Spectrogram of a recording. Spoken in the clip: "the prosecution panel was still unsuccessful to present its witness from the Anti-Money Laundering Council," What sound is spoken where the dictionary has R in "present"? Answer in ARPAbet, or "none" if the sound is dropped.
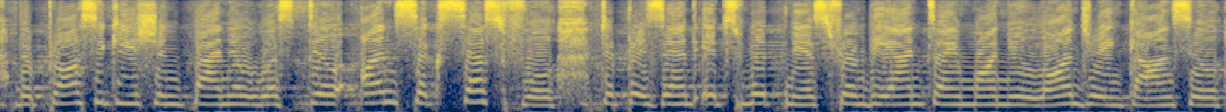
R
